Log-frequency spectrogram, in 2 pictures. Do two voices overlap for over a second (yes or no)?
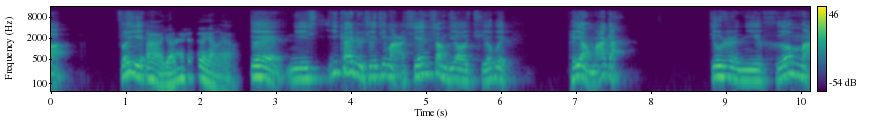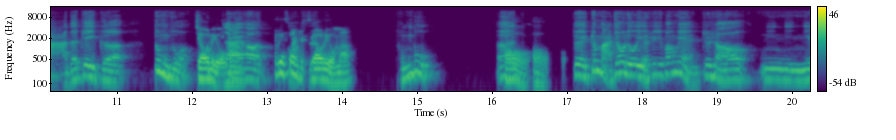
yes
